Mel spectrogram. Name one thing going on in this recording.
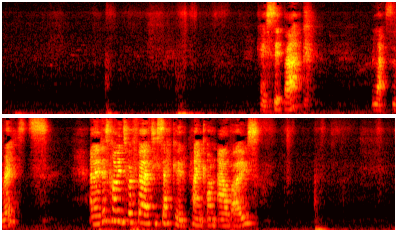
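Knees and hands shift softly on an exercise mat.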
